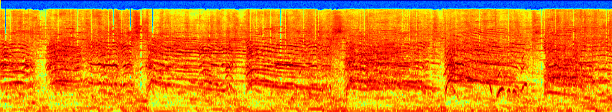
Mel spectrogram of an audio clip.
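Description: A crowd of guests cheering and chanting along over loud dance music with a steady bass line. The voices come in repeated phrases about every two seconds.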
